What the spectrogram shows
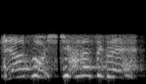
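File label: aircraft damaged mood high, speech japanese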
